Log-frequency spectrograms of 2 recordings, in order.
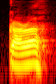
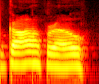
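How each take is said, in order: First: It is said quickly, run together. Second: It is said slowly, syllable by syllable.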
